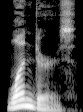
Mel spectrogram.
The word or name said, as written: wonders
